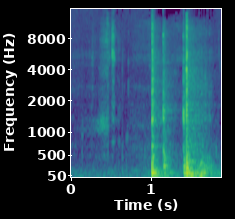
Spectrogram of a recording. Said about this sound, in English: All right. Plastic cups. Yeah, they don't make a nice sound.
